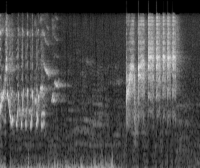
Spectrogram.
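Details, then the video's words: Young wild white-rumped shama singing loud, harsh material: a descending whistled phrase with fast stuttering trill, then a harsh buzzy rattle of rapid repeated strokes, with low rumbling noise underneath. "TEMBAKAN MURAI BATU MUDA HUTAN GACOR KERAS RAPAT MATERI KASARAN"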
